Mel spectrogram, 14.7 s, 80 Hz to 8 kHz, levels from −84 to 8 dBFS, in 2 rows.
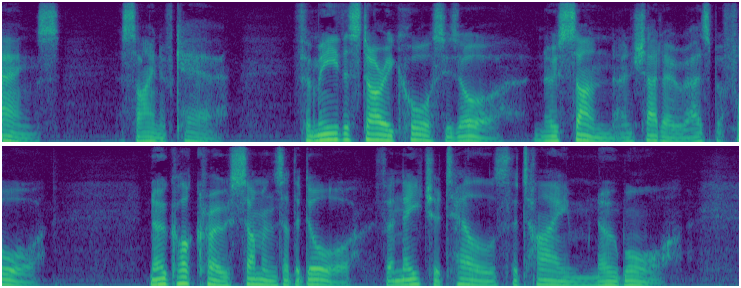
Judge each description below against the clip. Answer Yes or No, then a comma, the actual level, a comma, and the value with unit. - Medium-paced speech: No, slow, 125 wpm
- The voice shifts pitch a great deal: No, average, 3.8 semitones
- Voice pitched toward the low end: Yes, low, 100 Hz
